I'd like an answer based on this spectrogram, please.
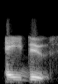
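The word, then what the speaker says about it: עֵדוּת: So Eduth, and it's spelled as Eduwth, Eduth, and pronounced as Eduth, Eduwth.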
